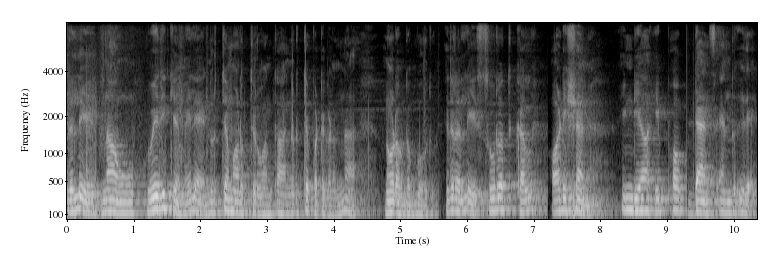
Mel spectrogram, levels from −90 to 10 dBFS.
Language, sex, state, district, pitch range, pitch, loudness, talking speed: Kannada, male, Karnataka, Shimoga, 115-135 Hz, 125 Hz, -18 LUFS, 100 wpm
